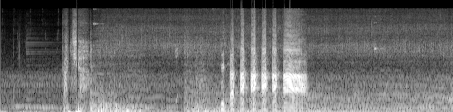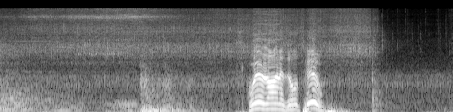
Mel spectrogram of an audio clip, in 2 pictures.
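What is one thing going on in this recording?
Water sprays and hisses from a broken fire hydrant.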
